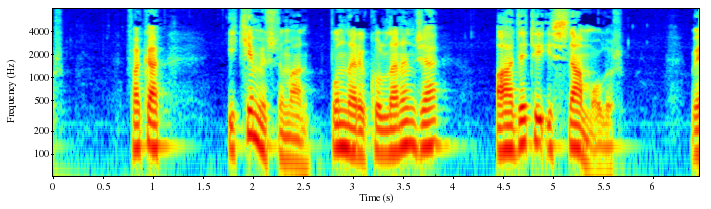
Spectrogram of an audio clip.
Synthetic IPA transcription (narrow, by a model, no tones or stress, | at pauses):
ɾ̥ | fakʰat̪ | icʰimyslʲyma̰n | b̥unlˠaɾɯkʰulˠːanɯnd͡ʒa | aːd̪et̪ʰiʔislʲamo̞̰lˠṵɾ̥ | vɛ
